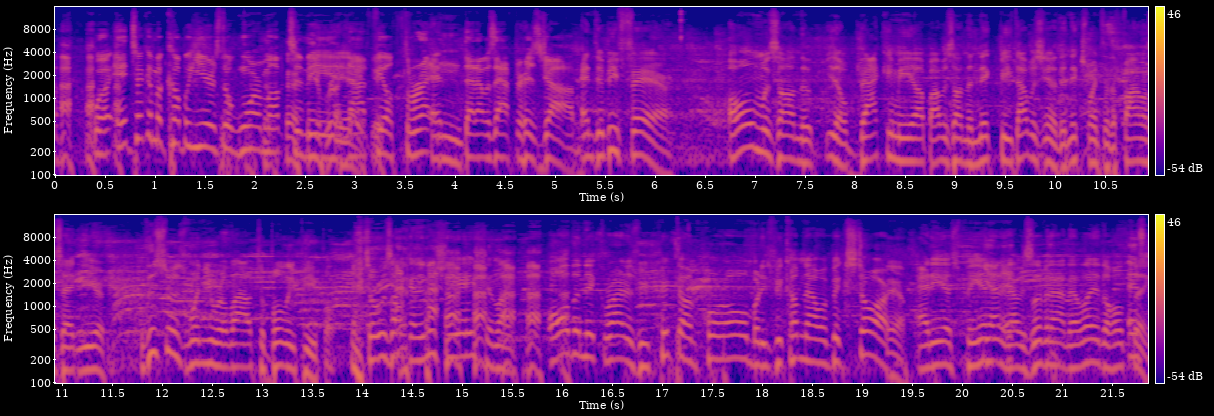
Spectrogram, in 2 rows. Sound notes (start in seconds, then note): 2.2 laughter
